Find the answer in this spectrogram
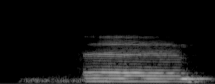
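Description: A man's drawn-out hesitation sound, 'uhh', held on one steady pitch for about a second.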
